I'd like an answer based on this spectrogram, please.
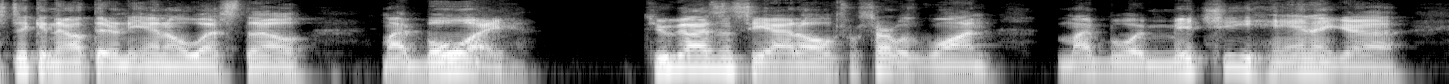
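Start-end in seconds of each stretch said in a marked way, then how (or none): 5.3-7.0 slow New England accent slipping out. Recommending a Seattle baseball player, New England accent slipping out. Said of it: "my New England accent just came out on that".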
